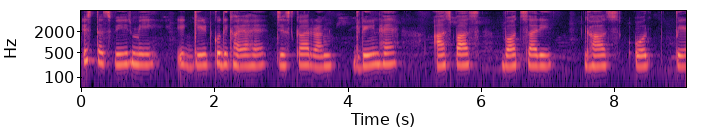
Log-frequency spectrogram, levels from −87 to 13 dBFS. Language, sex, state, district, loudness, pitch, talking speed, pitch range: Hindi, female, Rajasthan, Jaipur, -20 LUFS, 220 Hz, 125 wpm, 210-230 Hz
